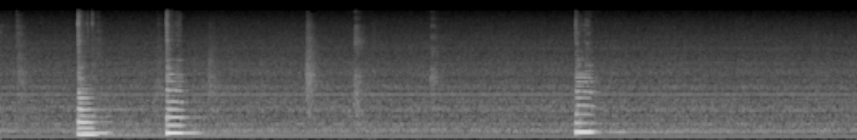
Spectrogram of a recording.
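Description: Electric guitar played sparsely: three separate plucked notes, about one, two and seven seconds in, each ringing out briefly and fading. A steady low hum runs underneath.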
